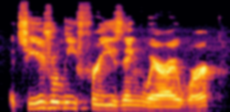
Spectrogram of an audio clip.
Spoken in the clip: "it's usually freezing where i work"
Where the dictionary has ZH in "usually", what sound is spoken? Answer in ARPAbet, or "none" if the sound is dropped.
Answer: ZH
